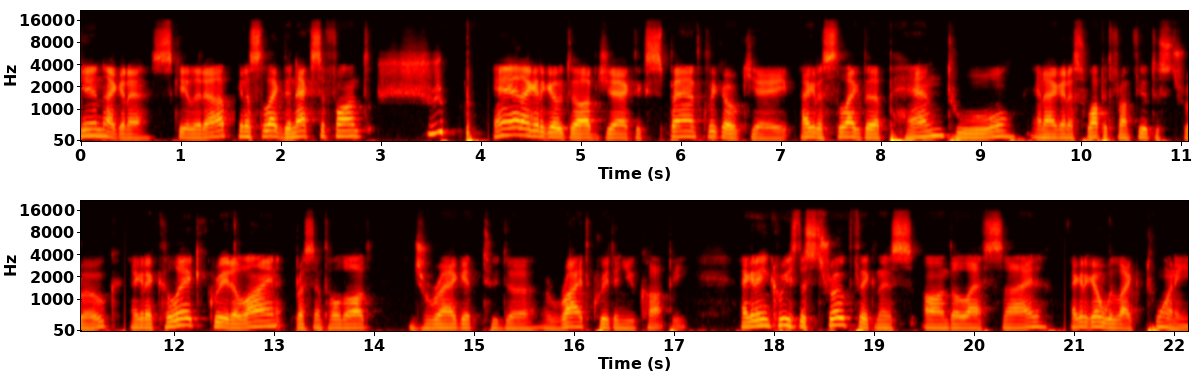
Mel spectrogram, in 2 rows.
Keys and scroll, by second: 5.9 Return.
